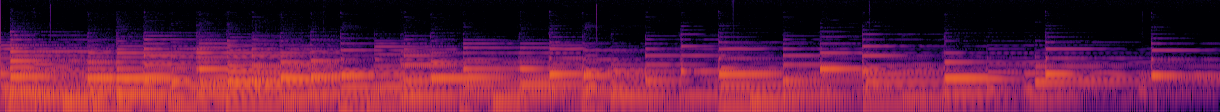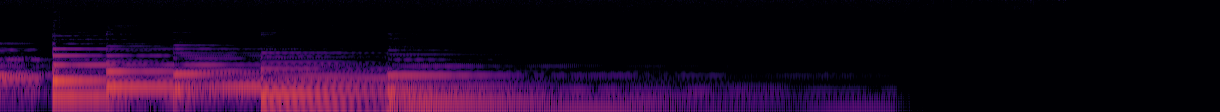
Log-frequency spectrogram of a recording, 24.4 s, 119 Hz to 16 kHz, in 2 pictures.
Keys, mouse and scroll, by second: 12.2-14.3 scroll down 1, 14.3 middle click, 15.9 scroll up 1, 16.0 middle click, 16.4-16.9 scroll down 1, 16.9-17.3 scroll up 1, 17.3 middle click, 19.7 ctrl+d, 21.2-21.6 scroll up 1, 21.6 double click.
